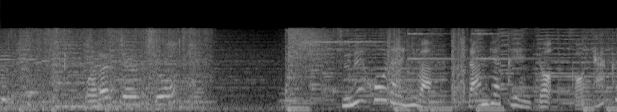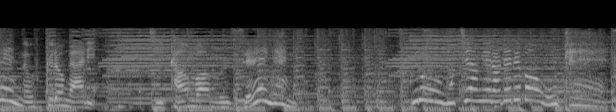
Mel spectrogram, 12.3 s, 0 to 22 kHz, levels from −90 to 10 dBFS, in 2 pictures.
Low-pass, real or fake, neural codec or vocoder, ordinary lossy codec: none; real; none; none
